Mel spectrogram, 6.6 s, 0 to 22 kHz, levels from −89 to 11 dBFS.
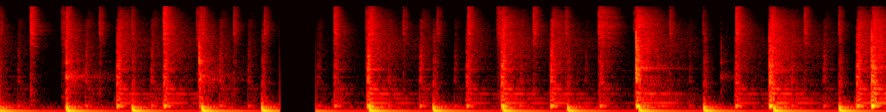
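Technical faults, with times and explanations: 2.09 to 2.37 s, rebuffering stall: the music drops to silence for about 272 ms, then picks up exactly where it stopped. The player ran out of downloaded audio and waited for more. No music is lost, but the pause adds time.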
